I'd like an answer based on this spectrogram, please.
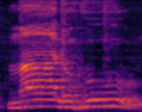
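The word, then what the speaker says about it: مَالُهُ: মালুহু, মা জবরের বাম পাশে খালি আলিফ মধ্যে তোবাই 1 আলিফ টেনে পড়তে হবে।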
